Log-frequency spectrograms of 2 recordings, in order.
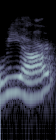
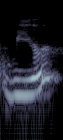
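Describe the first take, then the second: First: It is said as two separate full words. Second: It is contracted into a single syllable. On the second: "também está omitindo a letra o A"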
